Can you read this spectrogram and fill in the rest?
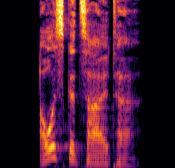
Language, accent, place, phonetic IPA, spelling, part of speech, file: German, Germany, Berlin, [ˈaʊ̯sɡəˌt͡saːltɐ], ausgezahlter, adjective, De-ausgezahlter.ogg
- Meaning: inflection of ausgezahlt: 1. strong/mixed nominative masculine singular 2. strong genitive/dative feminine singular 3. strong genitive plural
